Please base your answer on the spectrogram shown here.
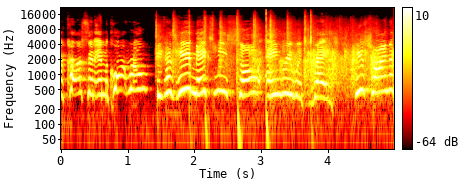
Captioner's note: audience applauding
